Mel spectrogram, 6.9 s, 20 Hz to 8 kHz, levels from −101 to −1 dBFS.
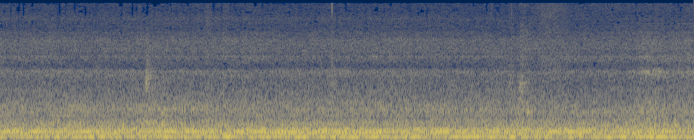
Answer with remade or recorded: recorded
